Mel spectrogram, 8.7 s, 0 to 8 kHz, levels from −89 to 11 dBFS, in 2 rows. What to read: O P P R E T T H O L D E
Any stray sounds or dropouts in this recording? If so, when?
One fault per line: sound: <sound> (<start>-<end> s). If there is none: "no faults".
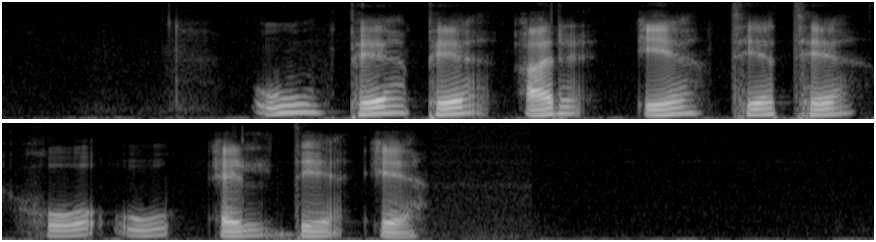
no faults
